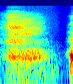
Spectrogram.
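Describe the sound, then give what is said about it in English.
A single sneeze: a long, breathy drawn-in gasp, a brief pause, then a sharp, loud explosive burst right at the end. “I got to sneeze, hold on.”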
